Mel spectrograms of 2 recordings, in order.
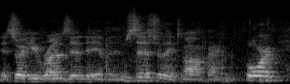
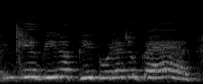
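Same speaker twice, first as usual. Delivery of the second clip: much higher, squealing, freaked-out voice. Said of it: "Eminem freaks out".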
